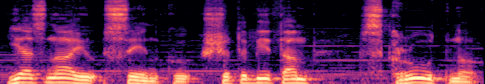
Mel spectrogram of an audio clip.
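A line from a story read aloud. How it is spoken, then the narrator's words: Sobbing woman. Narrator (Ukrainian): схлипує вона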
